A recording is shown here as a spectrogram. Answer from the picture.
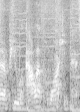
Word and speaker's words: Puyallup: If you look at the spelling, you would never be able to pronounce it.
